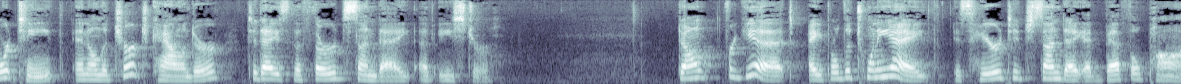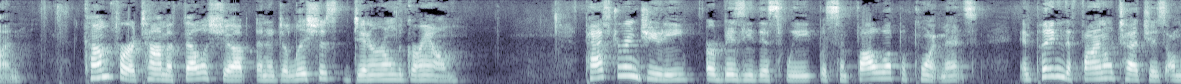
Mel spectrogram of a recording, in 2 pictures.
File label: Welcome and Announcements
